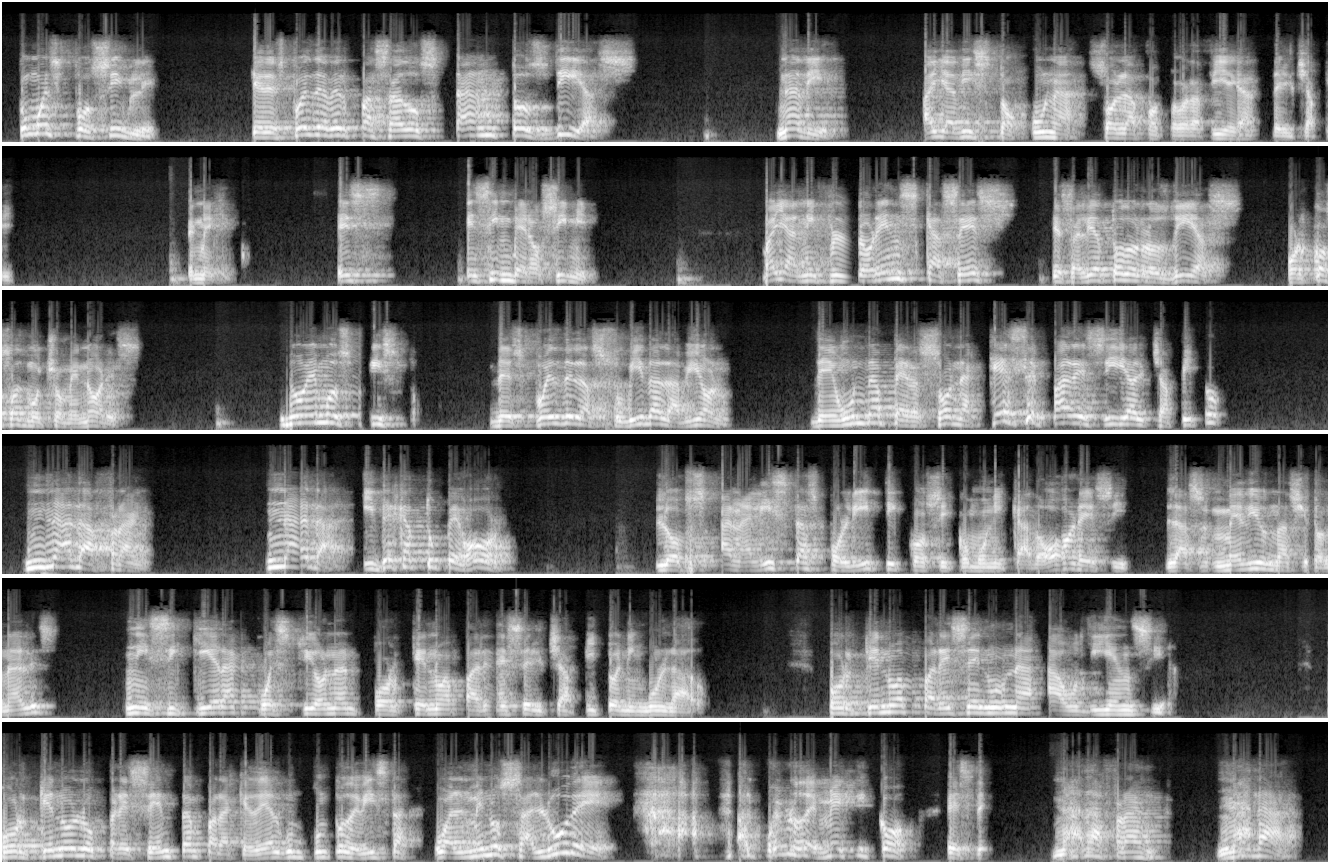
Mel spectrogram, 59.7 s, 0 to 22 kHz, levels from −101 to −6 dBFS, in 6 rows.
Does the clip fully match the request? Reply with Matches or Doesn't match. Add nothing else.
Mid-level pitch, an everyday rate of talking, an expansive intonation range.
Doesn't match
